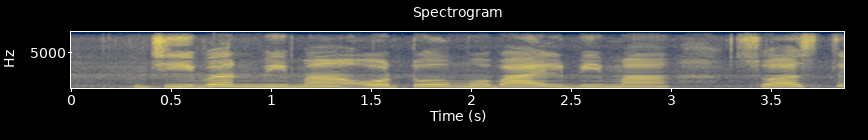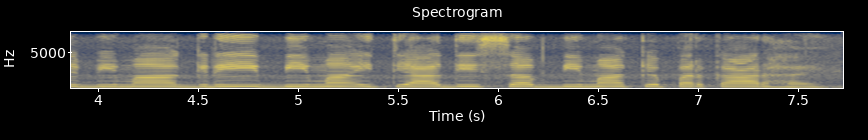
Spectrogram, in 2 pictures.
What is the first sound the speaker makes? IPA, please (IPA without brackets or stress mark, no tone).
d͡ʒ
